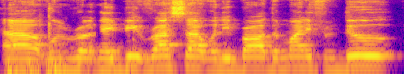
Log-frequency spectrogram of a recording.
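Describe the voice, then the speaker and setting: Higher-voiced man joking on a live panel. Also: flat delivery, normal speed, a loud crowd. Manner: jokey, laid-back banter. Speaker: co-host on a live roundtable show. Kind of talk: casual livestream banter.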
